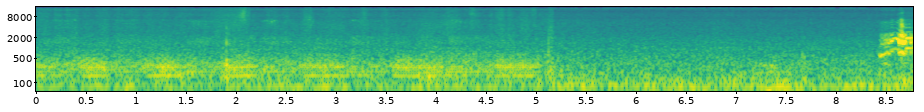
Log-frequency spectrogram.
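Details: A cat asleep and snoring too loudly, pulsing low rumbles for about five seconds that then fade to quiet, ending with a short sharp click.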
